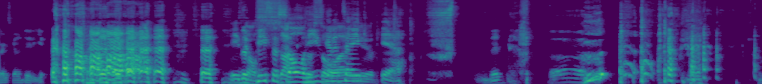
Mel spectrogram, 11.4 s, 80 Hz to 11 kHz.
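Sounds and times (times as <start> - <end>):
speech: 0.1 - 6.6, 7.4 - 10.6
laughter: 0.8 - 3.3, 10.0 - 11.4
harsh hacking coughing fit: 8.6 - 10.2.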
